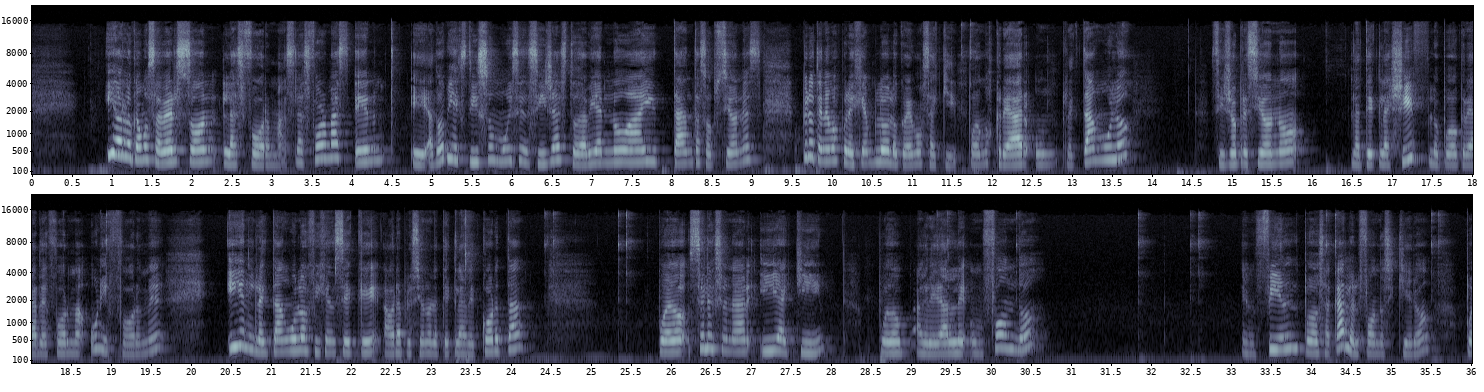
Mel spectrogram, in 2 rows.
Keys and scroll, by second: 23.3 v.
